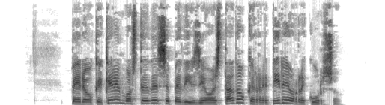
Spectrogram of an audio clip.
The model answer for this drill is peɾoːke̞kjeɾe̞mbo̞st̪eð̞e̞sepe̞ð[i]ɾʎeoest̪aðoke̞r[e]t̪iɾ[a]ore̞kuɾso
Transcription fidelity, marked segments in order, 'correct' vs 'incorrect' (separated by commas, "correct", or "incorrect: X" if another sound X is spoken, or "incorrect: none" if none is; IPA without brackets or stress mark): correct, correct, incorrect: e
